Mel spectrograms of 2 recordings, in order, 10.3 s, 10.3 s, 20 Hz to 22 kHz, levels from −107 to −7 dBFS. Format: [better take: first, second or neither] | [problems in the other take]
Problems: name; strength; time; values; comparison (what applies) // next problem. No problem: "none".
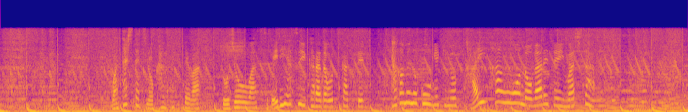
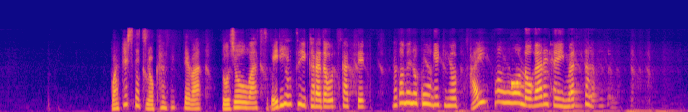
first | noise reduction (neural mask model DeepFilterNet 3)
